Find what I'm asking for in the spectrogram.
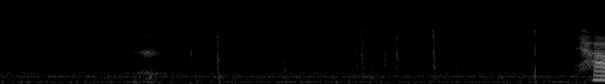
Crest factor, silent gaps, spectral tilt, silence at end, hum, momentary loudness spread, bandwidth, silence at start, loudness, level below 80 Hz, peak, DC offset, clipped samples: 28 dB; none; -5 dB/octave; 0 s; none; 7 LU; 18 kHz; 0 s; -57 LUFS; -80 dBFS; -22 dBFS; under 0.1%; under 0.1%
